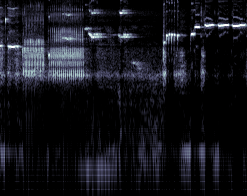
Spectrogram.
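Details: Young canary singing masteran-style song with long grumbling sounds: harsh buzzy rolls alternating with thin high whistles and quick trills, some short gaps between phrases, low hum underneath.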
